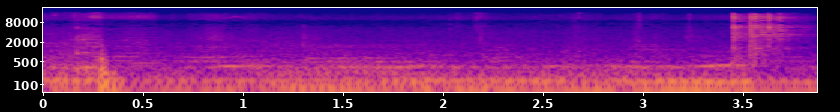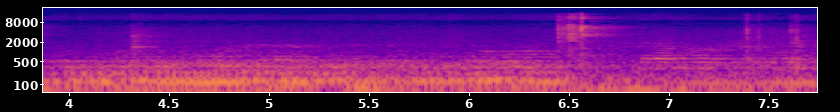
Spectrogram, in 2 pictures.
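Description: Metal engine parts clink and rattle as they are handled.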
